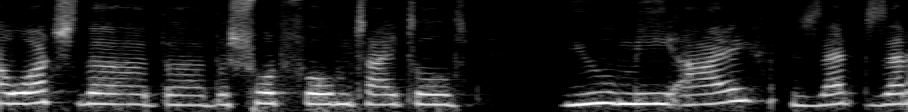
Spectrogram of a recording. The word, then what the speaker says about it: UMEI: Especially with when I watched the short film titled UMEI, is that how you pronounce it? Yeah. UMEI.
